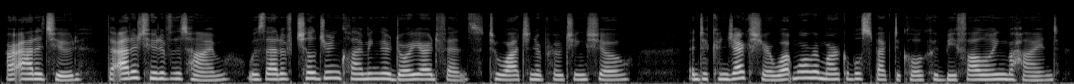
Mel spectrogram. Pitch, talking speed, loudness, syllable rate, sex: 235 Hz, 160 wpm, -21 LUFS, 5.7 syllables/s, female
